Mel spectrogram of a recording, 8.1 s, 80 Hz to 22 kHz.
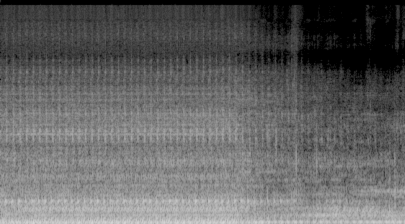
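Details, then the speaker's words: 1966 Ford Mustang 289 V8, found with no oil and black oil: heavy regular knock about four times a second from oil pan area with lighter top-end tapping; spun rod bearing. "So that's knocking to me. I've heard a lot of spun bearing engines. I've blown up a few engines myself racing and that's that that's bad."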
